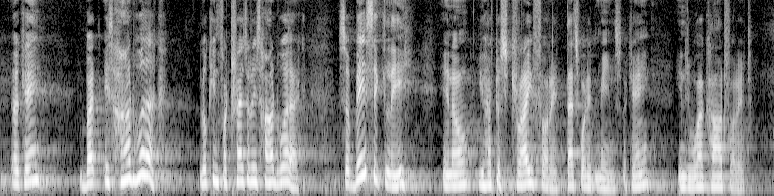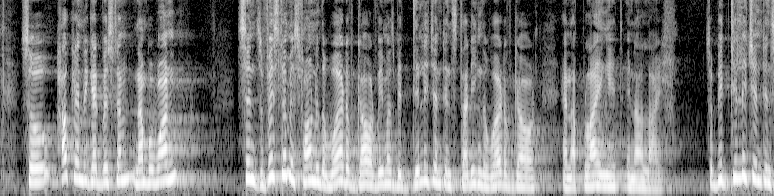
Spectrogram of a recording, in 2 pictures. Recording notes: This sermon was recorded on Sunday 30th July 2023 at our Great Denham venue.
